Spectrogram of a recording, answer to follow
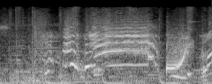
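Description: Background music under high-pitched squealing laughter that rises and falls about halfway through, followed by a quick rising whoop near the end.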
